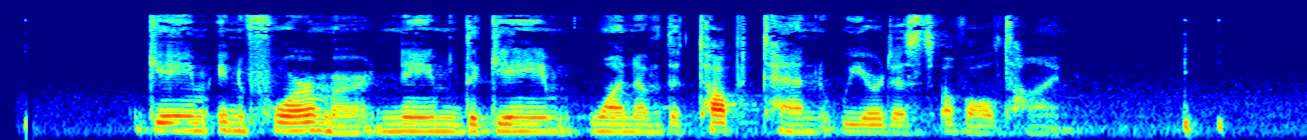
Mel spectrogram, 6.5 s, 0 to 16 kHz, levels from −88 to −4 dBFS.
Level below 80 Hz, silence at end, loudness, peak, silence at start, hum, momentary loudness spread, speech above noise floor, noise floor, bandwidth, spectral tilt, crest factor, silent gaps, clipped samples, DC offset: -72 dBFS; 0.4 s; -26 LUFS; -4 dBFS; 0.65 s; none; 17 LU; 41 dB; -66 dBFS; 11.5 kHz; -5 dB/octave; 22 dB; none; under 0.1%; under 0.1%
